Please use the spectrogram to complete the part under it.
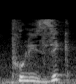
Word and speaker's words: Pulisic: Ich habe tatsächlich das Glück gehabt, ähm, ich sag's mal so, einen Herrn kennenzulernen in Dortmund, der sagte, dass er Christian Pulisic heißt. – Der hat dann aber irgendwann beschlossen, das war diese Geschichte mit der Internationalisierung seiner Marke, ja, Polisik ausgesprochen werden zu wollen.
